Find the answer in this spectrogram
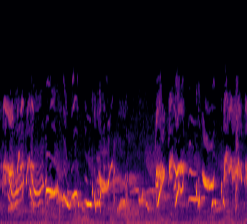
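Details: Wagtail calling to its flock, a lure sound for trapping; quick high twittering with downward-slurred whistles, then a string of short, sharp, clipped chirps in the second half.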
